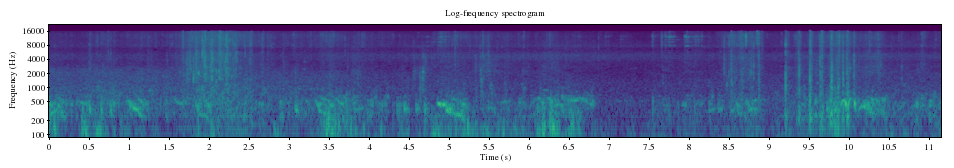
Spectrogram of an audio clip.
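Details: Kept domestic pigeons cooing in soft, low, wavering phrases, recorded 27 May 2022, with bursts of rustling or scratching breaking in near two seconds and again around nine to ten seconds.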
